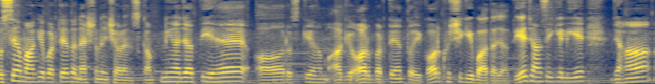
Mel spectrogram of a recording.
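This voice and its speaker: Over noticeable background noise, a man with a medium pitch speaks at a moderate pace with lively intonation. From Jhansi, Bundelkhand, India. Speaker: local city podcaster. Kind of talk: descriptive guided tour narration. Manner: casual, heavy Hindi-English code-switching.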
